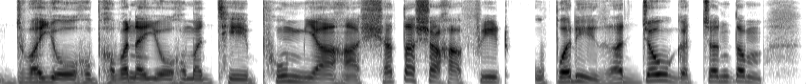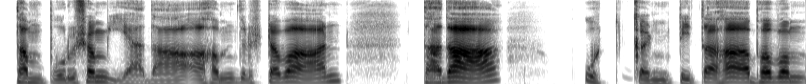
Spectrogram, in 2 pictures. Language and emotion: Sanskrit, fearful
